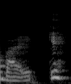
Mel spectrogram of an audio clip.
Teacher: 뒤에 기역이 오면 리을로 발음해준다.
